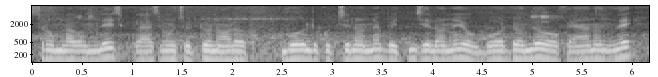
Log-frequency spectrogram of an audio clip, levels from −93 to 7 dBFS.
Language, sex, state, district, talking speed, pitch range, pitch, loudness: Telugu, male, Andhra Pradesh, Srikakulam, 185 wpm, 130-140 Hz, 135 Hz, -14 LUFS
